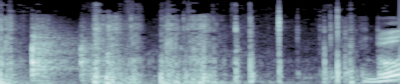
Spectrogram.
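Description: Handling noise: a quick, irregular run of clicks, knocks and rustles as a handheld camera is moved about.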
